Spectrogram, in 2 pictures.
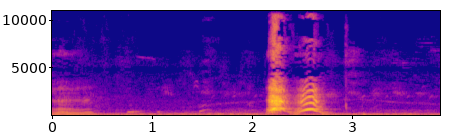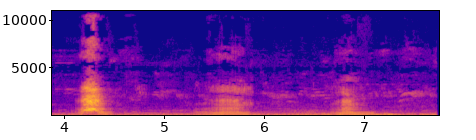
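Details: Pet Dachshund barking indoors: a quick pair of sharp, loud barks, another single bark two seconds later, then two softer, lower woofs spaced about a second apart over a faint steady hum.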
